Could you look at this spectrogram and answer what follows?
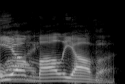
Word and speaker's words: Iamaleava: Nico, and I'm going to pronounce his last name for once. Nico Iamaleava.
